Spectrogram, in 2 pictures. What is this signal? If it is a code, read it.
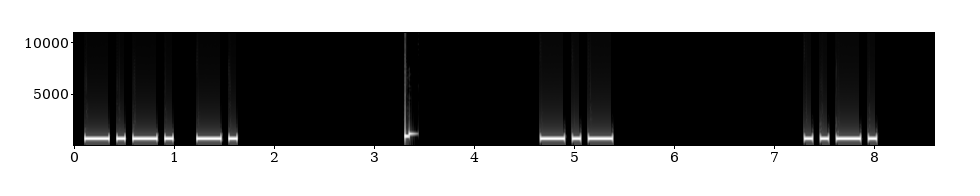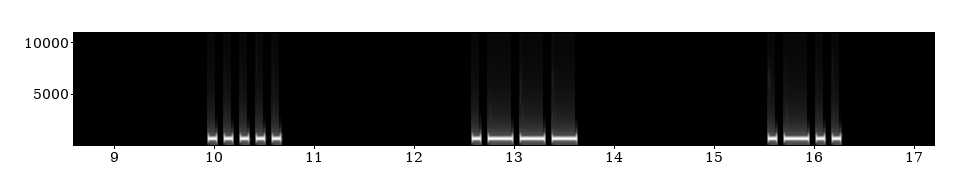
Morse code, heard as a keyed tone, about 15 wpm, spaced as for 5 wpm, 700 Hz. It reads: CN KF5JL
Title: USA Call Signs - 5 Characters - 8x Character Spacing - 15wpm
